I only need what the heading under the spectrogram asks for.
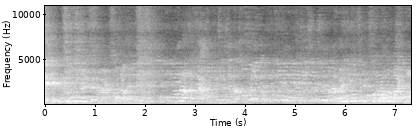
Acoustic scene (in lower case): crowded indoor space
